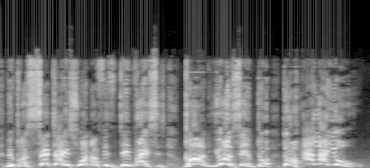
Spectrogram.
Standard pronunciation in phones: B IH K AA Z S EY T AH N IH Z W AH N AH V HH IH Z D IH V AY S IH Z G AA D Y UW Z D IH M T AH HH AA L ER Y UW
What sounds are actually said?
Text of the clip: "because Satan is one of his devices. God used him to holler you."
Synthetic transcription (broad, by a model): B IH K AA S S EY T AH IH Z W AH N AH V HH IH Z D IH V AY S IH S G AA D Y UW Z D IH M T AH HH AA L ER Y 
